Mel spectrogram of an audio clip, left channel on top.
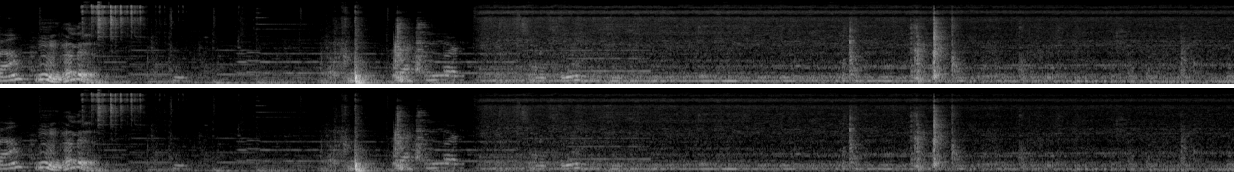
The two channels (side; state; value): right; quieter; 4.2 dB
